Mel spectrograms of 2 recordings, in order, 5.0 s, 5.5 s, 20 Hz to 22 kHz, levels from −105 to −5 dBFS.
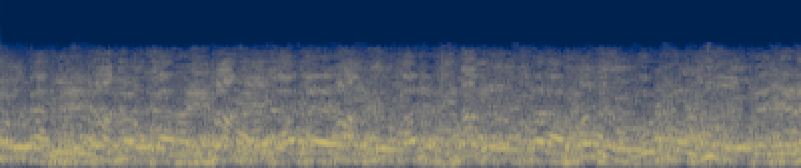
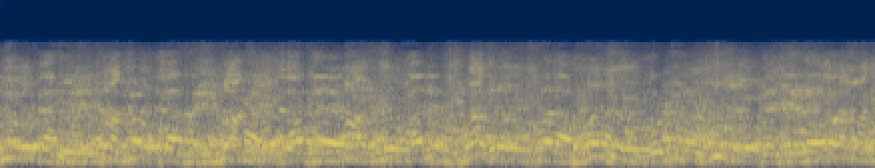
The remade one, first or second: second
